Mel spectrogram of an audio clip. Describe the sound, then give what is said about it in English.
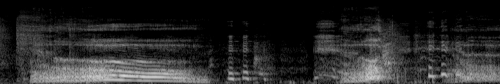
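A large 90-pound Border Collie Great Pyrenees mix dog grumbles in two drawn-out, groaning vocalizations, the first long and sustained, the second shorter after a brief pause, with a few soft snorts between. “a 90-pound Border Collie Great Pyrenees mix”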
